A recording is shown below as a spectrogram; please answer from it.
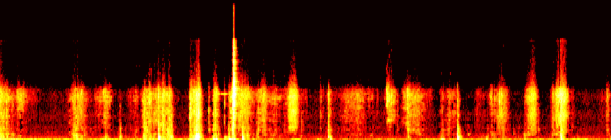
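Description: Fabric rustling and brushing in a string of short, irregular swishes as the folded cloth is smoothed and handled by hand, over a faint steady low hum.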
